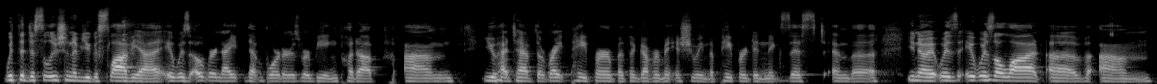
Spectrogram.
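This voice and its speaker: A woman in her twenties giving personal testimony at a panel discussion, speaking in a halting, deliberate, reflective way. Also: low-pitched, steady tone. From born in Serbia, raised from infancy in Canada. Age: 20s. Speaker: panelist, refugee survivor. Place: conference event, speaking on a panel.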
